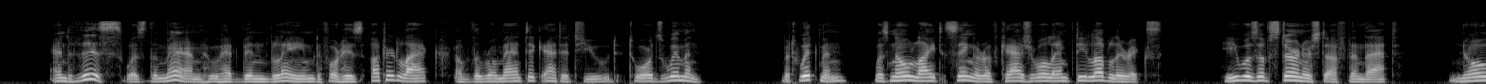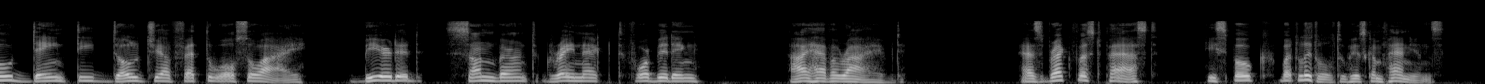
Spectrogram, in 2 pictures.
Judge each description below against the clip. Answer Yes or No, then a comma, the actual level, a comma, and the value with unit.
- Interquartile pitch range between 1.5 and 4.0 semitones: No, average, 4.4 semitones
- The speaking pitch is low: No, medium, 145 Hz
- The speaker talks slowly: Yes, slow, 130 wpm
